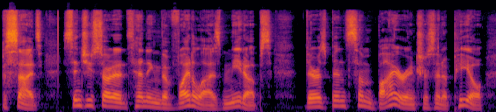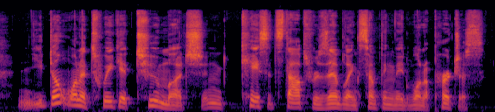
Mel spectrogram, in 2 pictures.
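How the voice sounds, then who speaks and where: A man's voice: mid-range voice, lively intonation, moderate pace. A man narrating a scripted second-person story as the narrator of an audio drama.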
